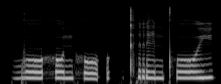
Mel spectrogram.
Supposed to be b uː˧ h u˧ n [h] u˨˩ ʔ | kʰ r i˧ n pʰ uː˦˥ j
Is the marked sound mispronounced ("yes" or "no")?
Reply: no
